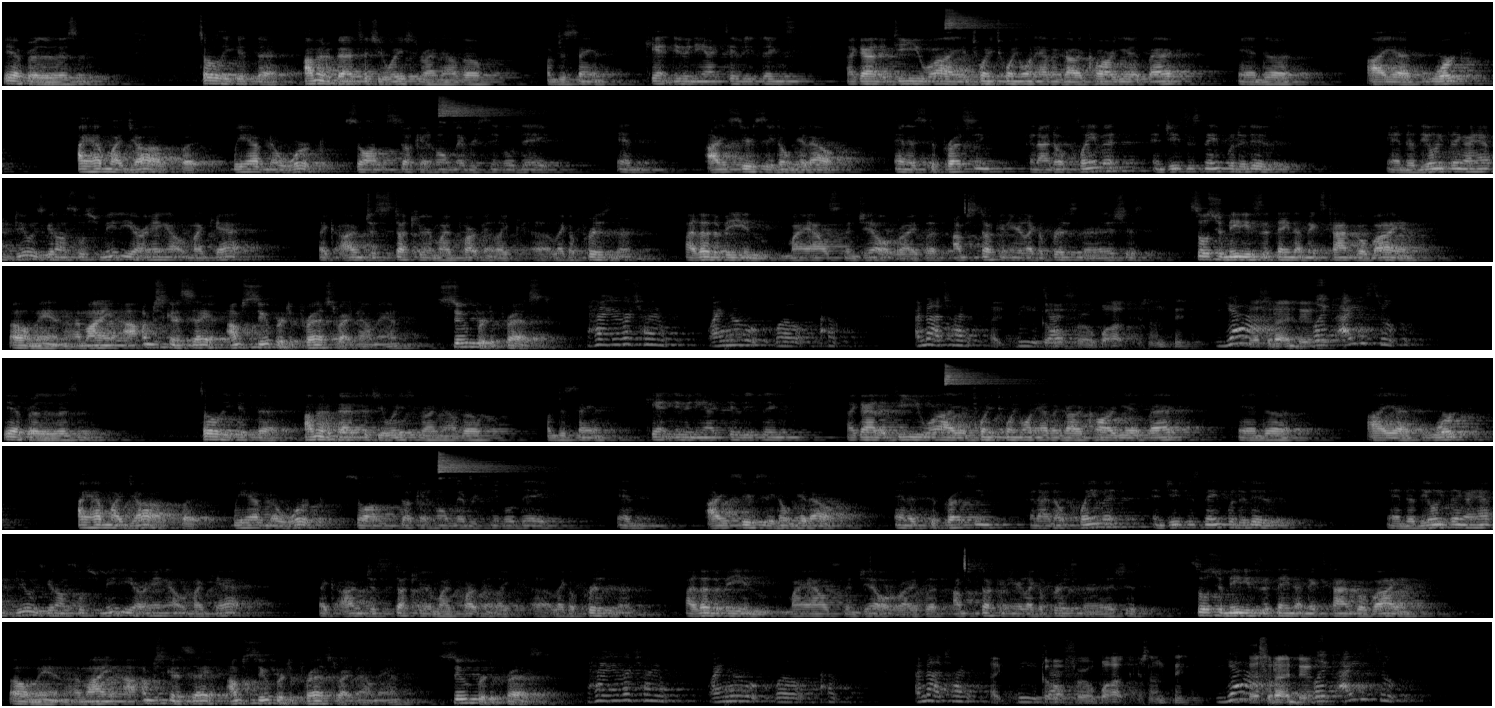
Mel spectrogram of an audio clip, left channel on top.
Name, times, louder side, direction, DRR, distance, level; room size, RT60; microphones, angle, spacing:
voice 1, 0.0-0.9 2.0-4.8 5.5-6.0 6.5-7.9 8.4-11.7 12.4-12.9 13.7-14.6 15.7-16.9 17.2-18.0 18.4-20.4 21.1-21.3 21.9-23.2 23.8-24.8 25.2-26.1 26.4-27.7 28.8-32.2 33.0-36.1 36.7-41.2 41.7-44.0 44.8-48.7 49.1-50.1, left 1 dB, 50° left, 2 dB, 3.6 m, -33 dB
sound 1, 9.4-10.9 19.3-21.0, right 6 dB, 35° right, 4.9 m, -44 dB
voice 2, 50.6-51.4 51.8-53.1 53.9-54.4 54.8-55.5 56.9-57.5 57.8-58.6, left 1 dB, 25° left, 0 dB, 3.9 m, -40 dB
voice 3, 55.1-56.6 57.2-57.9, right 2 dB, 60° right, 6 dB, 2.0 m, -37 dB
28.0 x 25.0 x 8.4 m, 0.90 s
head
